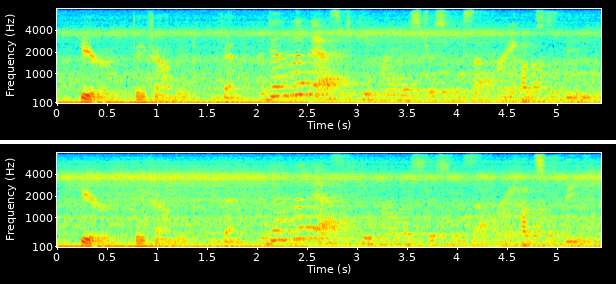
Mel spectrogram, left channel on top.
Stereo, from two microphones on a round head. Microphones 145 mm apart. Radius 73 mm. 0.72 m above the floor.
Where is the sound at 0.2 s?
20° left (ahead or behind), 1.4 m.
